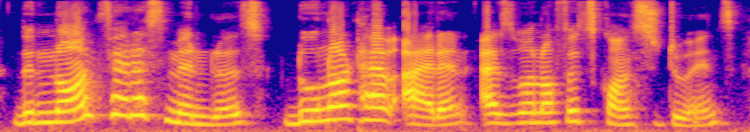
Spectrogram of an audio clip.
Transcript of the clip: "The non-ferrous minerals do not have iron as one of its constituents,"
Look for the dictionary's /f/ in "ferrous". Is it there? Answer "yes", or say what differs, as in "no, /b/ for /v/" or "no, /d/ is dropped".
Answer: yes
